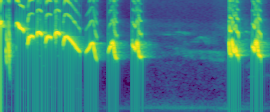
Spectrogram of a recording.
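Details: Oriental magpie-robin of the kacer cele'ngan type singing to stir other magpie-robins: a fast string of clear whistled notes, then slower slurred downward whistles, a quiet pause and two final slurred notes.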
